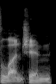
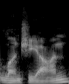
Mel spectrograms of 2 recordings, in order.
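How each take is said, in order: First: It sounds like the ordinary English word. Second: It sounds like a made-up Pokemon name. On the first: The speaker calls it right. "it's Luncheon" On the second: The speaker calls it wrong. "it's not Luncheon, like it's a Pokemon"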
